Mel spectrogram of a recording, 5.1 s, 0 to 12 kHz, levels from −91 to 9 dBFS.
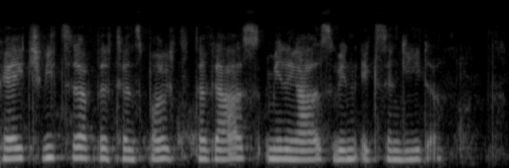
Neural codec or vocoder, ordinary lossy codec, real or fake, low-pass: codec, 16 kHz, 4.8 kbps, FACodec; Opus, 24 kbps; fake; 7.2 kHz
